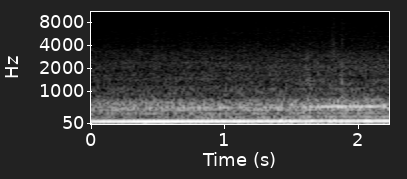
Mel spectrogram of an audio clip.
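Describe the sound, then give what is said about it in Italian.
Trucks and other heavy road traffic pass close by at a busy intersection, making a loud, steady, low engine drone with a constant hum that holds unbroken throughout. “Alcuni camion ci passano vicini.”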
